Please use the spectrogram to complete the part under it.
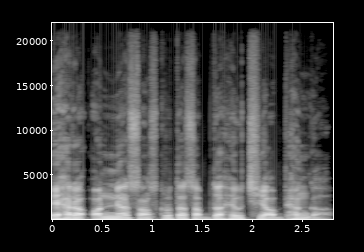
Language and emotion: Odia, neutral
